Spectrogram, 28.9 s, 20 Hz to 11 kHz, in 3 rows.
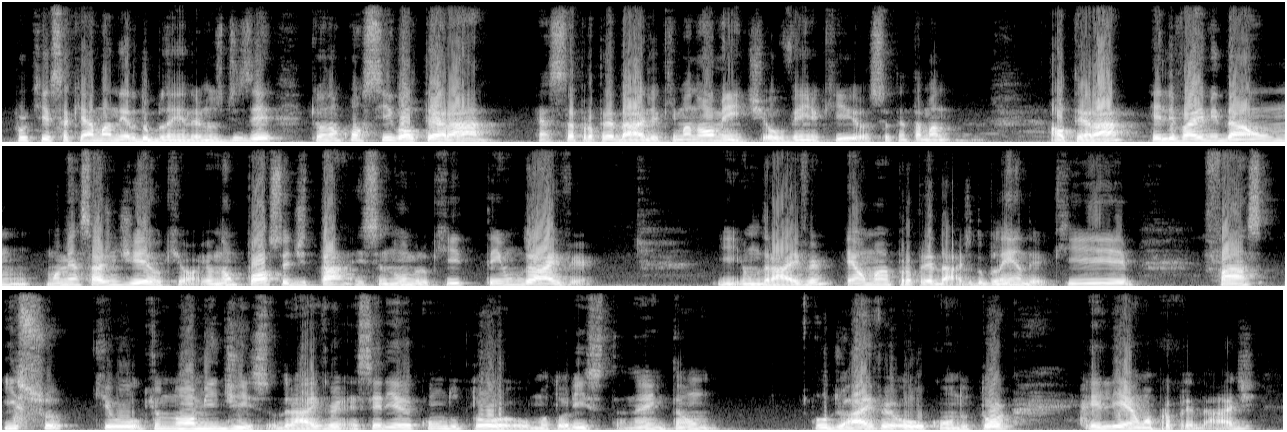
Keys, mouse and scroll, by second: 2.6-5.1 drag, 5.6 click, 7.4 click, 14.5 click.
